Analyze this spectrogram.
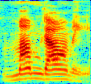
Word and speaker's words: Mamdani: I know it is Mum Dami with an M.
